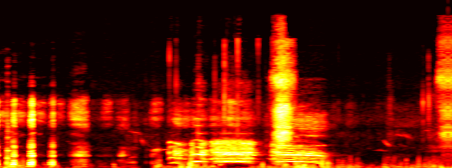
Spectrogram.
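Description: Chickens cluck nearby, then a rooster lets out a long, loud crow, with more clucking around it.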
